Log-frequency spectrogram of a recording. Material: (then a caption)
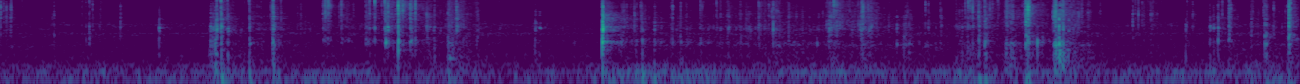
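Soap. A solid pink bar of soap, mostly carved down to its pale core, is held in one hand while a thin metal blade scrapes across it and peels off flakes. The sound is quiet, crisp and bright, with irregular bursts of dry scraping and crinkly, tearing shaves separated by brief near-silent pauses.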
